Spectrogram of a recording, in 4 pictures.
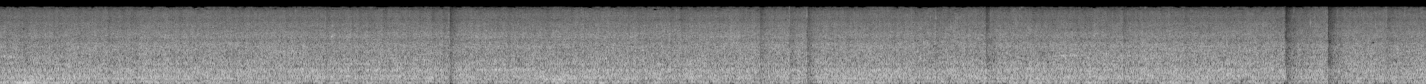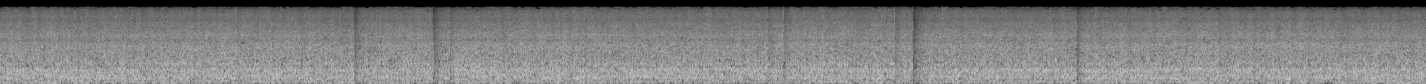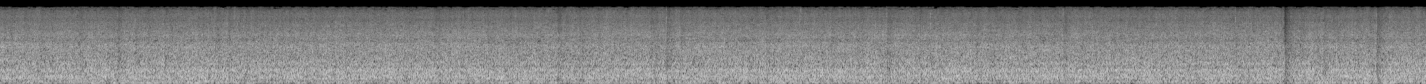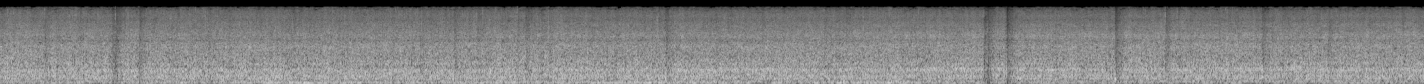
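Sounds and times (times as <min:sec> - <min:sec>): heavy rain on a metal roof: 0:00.0 - 0:57.0.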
